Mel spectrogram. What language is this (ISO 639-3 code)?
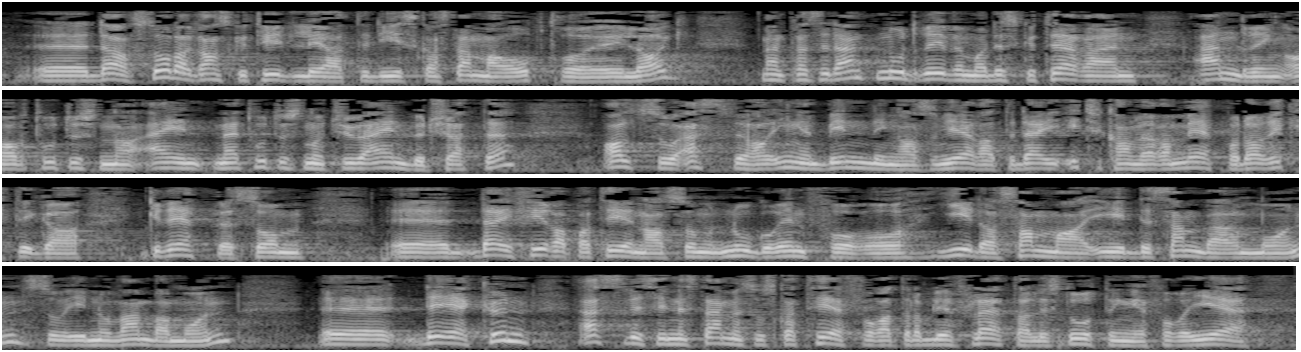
nno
